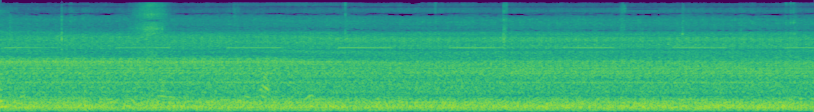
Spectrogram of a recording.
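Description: Engine-driven core-drilling rig running steadily on a bridge deck while cutting core holes. A faint high tone comes and goes about once a second over the engine noise.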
